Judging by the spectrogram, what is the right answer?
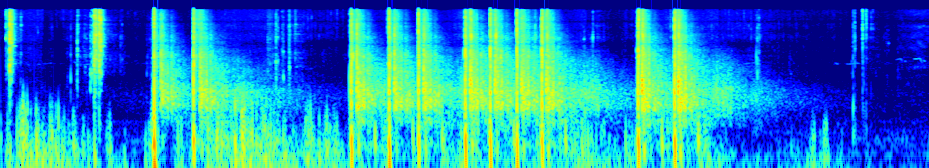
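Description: A string of about a dozen gunshots fired in uneven groups, each followed by a short echo. The shots stop about nine seconds in.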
